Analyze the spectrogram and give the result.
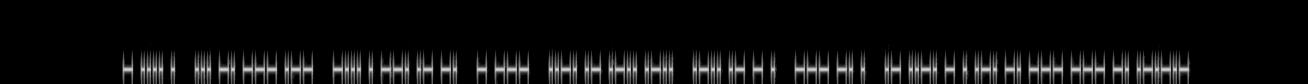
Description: Morse code, heard as a keyed tone, about 40 wpm, 700 Hz. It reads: THE SNOW BEGAN TO FALL LATE ONE AFTERNOON.
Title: Sentences from Top 1500 Words 40wpm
